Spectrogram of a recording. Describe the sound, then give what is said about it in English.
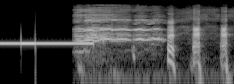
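A steady, high-pitched censor bleep holds for under a second, then gives way to a loud, harsh burst of sound ending in three sharp, rhythmic pulses. “They're going to be using that beep machine a lot if you continue with this.”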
